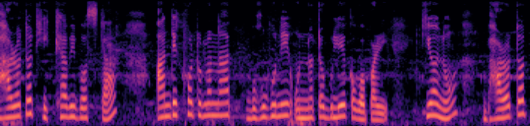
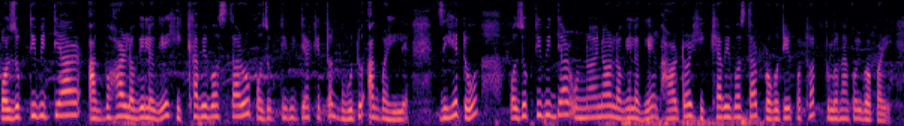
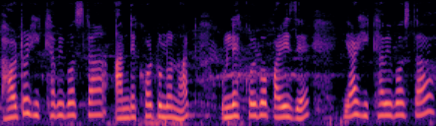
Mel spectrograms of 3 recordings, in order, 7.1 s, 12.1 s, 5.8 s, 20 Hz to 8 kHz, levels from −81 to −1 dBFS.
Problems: none marked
